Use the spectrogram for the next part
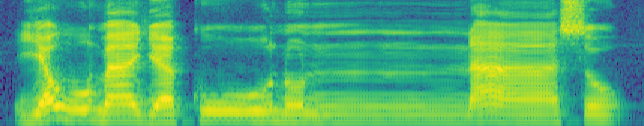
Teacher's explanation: ইয়াউমের মধ্যে কিন্তু কোনো টান হবে না, কারণ জবরের বাম পাশে ওয়াও। যদি পেশের বাম পাশে ওয়াও হয় তখন হচ্ছে জজমওয়ালা ওয়াও হলে একালিফ টান হবে, কিন্তু জবরের বাম পাশে হলে লিনের হরফ হয়ে যায়, তখন আর টান নেই।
